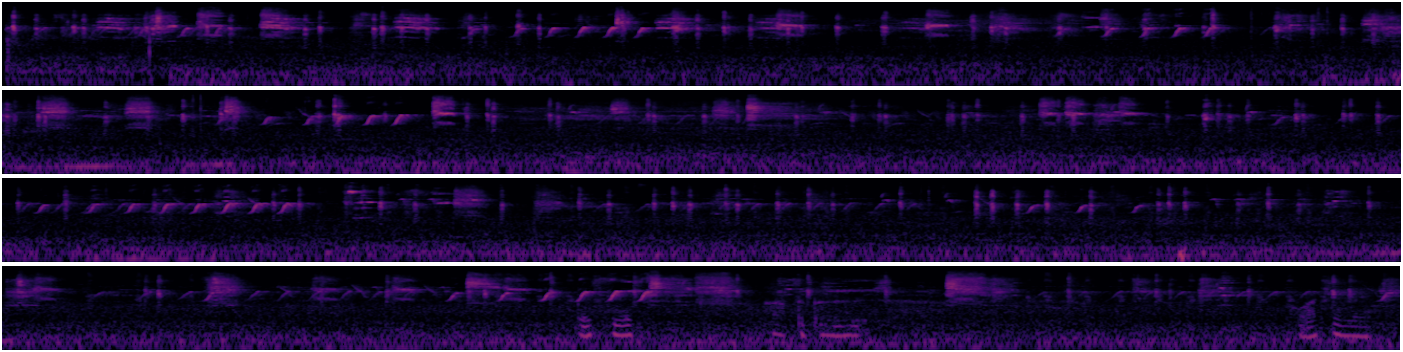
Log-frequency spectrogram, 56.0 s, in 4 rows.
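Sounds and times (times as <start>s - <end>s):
bird chirps and calls: 0.0s - 55.9s
songbird trill: 0.0s - 55.9s.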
